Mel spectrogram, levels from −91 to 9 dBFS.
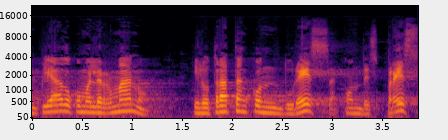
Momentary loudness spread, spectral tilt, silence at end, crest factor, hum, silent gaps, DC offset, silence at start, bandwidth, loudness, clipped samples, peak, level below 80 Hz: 13 LU; -5.5 dB/octave; 0 s; 20 dB; none; none; under 0.1%; 0 s; 14 kHz; -19 LUFS; under 0.1%; 0 dBFS; -48 dBFS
